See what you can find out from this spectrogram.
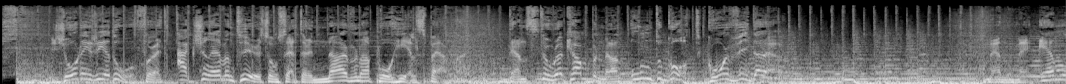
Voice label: Swedish Kids Action, Male

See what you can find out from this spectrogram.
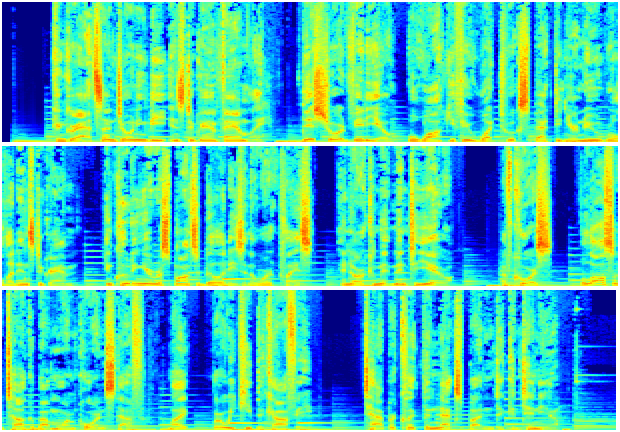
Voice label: US English E Learning

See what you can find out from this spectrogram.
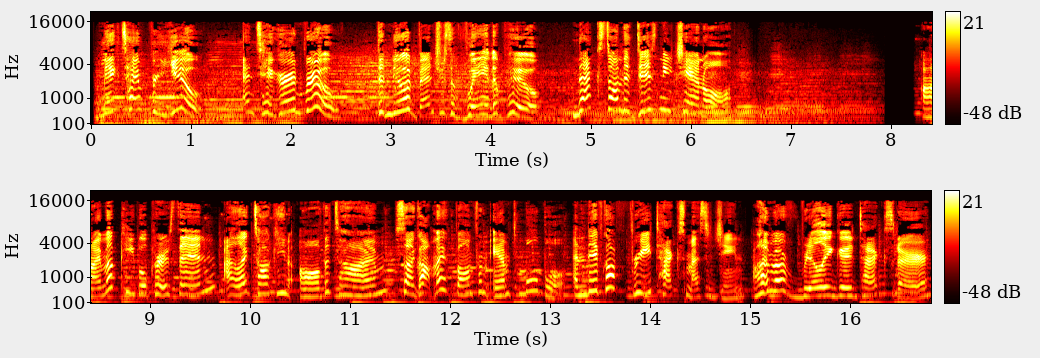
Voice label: US English Female Commercial

